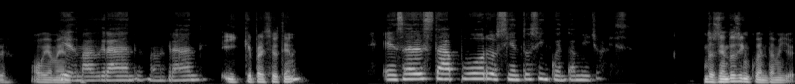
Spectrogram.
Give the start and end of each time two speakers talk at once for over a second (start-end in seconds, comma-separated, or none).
none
